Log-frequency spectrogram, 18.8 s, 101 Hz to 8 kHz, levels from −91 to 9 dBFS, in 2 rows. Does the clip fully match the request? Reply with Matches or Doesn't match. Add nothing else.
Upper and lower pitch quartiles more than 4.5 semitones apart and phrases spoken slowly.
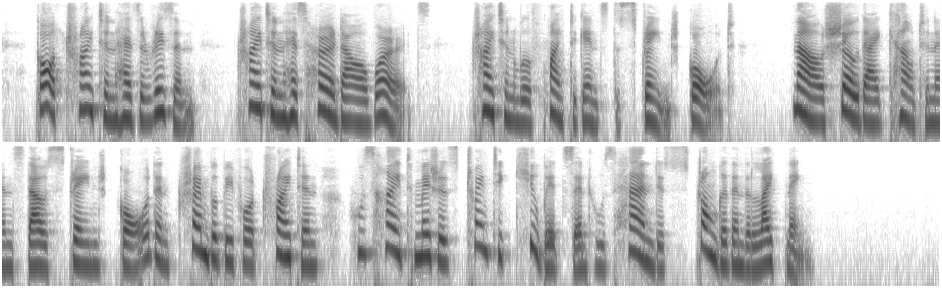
Matches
